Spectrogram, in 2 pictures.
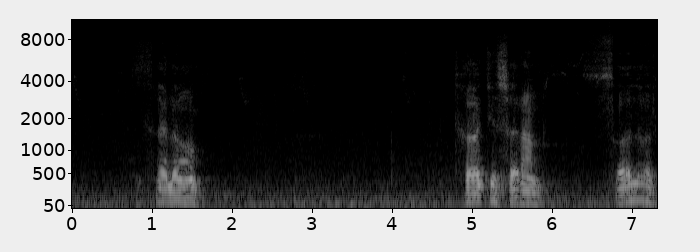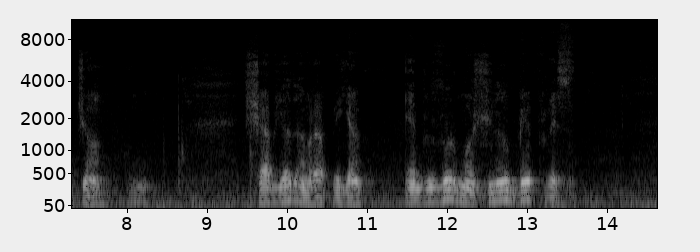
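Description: An elderly man reads aloud in short bursts, close by.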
